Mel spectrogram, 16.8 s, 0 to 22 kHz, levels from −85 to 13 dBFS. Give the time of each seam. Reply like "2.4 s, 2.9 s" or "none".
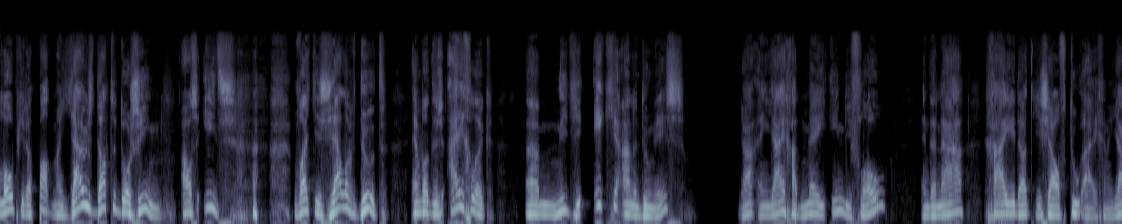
11.0 s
